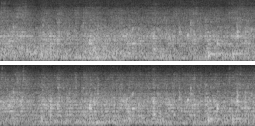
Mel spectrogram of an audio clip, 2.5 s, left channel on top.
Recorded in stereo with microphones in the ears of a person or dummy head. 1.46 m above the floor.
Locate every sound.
0.0 s running water: 25° right (ahead or behind), 0.9 m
